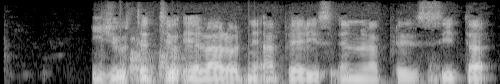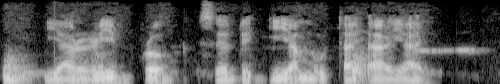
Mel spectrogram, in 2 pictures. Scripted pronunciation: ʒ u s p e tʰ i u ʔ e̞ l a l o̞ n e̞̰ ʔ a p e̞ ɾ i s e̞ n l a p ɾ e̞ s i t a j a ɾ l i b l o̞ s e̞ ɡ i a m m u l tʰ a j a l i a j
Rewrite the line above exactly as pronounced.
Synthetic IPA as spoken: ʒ u s t e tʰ i u ʔ e̞ l a l o̞ n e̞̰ ʔ a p e̞ ɾ i s e̞ n l a p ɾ e̞ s i t a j a ɾ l i b ɾ o̞ s e̞ d i a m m u l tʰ a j a l i a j

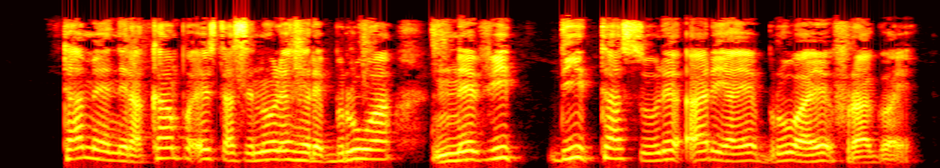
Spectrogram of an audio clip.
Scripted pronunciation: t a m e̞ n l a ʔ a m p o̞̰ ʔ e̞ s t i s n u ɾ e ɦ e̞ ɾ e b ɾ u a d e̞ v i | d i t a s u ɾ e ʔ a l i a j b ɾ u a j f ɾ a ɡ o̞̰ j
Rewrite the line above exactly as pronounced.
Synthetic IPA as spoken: t a m e̞ n l a k a m p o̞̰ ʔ e̞ s t a s n u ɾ e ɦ e̞ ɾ e b ɾ u a n e̞ v i | d i t a s u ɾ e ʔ a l i a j b ɾ u a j f ɾ a ɡ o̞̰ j

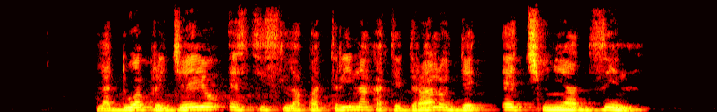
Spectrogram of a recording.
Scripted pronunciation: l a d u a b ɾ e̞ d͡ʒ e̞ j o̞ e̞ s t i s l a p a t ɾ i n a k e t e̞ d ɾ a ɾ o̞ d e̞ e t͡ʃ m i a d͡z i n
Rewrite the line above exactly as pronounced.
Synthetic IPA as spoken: l a d u a p ɾ e̞ d͡ʒ e̞ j o̞ e̞ s t i s l a p a t ɾ i n a k a t e̞ d ɾ a l o̞ d e̞ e t͡ʃ m i a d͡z i n

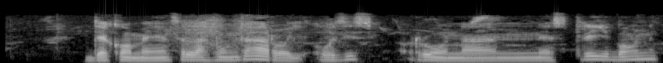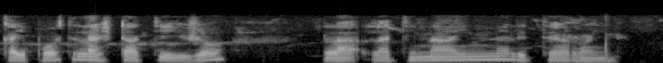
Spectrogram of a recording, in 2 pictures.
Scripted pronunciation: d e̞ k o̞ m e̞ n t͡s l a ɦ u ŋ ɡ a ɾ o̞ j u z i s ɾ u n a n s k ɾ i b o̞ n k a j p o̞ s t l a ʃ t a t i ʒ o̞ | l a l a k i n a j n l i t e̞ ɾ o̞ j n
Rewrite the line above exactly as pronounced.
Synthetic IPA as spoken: d e̞ k o̞ m e̞ n t͡s l a ɦ u ŋ ɡ a ɾ o̞ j u z i s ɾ u n a n s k ɾ i b o̞ n k a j p o̞ s t l a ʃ t a t i ʒ o̞ | l a l a t i n a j n l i t e̞ ɾ o̞ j n

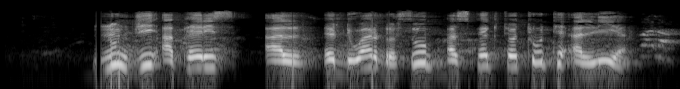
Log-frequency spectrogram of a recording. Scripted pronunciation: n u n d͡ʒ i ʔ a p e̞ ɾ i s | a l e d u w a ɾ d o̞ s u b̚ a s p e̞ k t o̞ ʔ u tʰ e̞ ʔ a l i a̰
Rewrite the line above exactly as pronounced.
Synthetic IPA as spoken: n u n d͡ʒ i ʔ a p e̞ ɾ i s | a l e d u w a ɾ d o̞ s u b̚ a s p e̞ k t o̞ t u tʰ e̞ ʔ a l i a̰

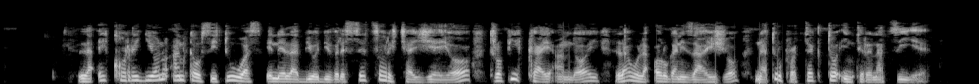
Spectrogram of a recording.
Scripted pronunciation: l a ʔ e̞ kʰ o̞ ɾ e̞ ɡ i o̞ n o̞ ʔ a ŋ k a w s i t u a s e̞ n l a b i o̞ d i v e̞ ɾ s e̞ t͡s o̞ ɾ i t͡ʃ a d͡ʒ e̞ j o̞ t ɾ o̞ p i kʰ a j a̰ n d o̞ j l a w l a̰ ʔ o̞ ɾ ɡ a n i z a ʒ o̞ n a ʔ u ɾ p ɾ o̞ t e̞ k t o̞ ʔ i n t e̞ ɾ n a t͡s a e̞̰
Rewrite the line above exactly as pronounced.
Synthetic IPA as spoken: l a ʔ e̞ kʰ o̞ ɾ e̞ ɡ i o̞ n o̞ ʔ a ŋ k a w s i t u a s e̞ n l a b i o̞ d i v e̞ ɾ s e̞ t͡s o̞ ɾ i t͡ʃ a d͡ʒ e̞ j o̞ t ɾ o̞ p i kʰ a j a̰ n d o̞ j l a w l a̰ ʔ o̞ ɾ ɡ a n i z a ʒ o̞ n a t u ɾ p ɾ o̞ t e̞ k t o̞ ʔ i n t e̞ ɾ n a t͡s i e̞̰

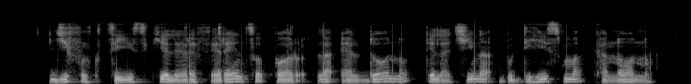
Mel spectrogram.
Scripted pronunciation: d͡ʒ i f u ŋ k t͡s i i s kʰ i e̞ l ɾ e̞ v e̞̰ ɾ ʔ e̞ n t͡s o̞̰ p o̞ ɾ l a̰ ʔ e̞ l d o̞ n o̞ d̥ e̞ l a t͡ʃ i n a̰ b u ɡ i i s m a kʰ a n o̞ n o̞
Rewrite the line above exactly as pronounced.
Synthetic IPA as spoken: d͡ʒ i f u ŋ k t͡s i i s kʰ i e̞ l ɾ e̞ f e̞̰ ɾ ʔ e̞ n t͡s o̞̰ p o̞ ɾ l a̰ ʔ e̞ l d o̞ n o̞ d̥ e̞ l a t͡ʃ i n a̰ b u d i i s m a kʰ a n o̞ n o̞

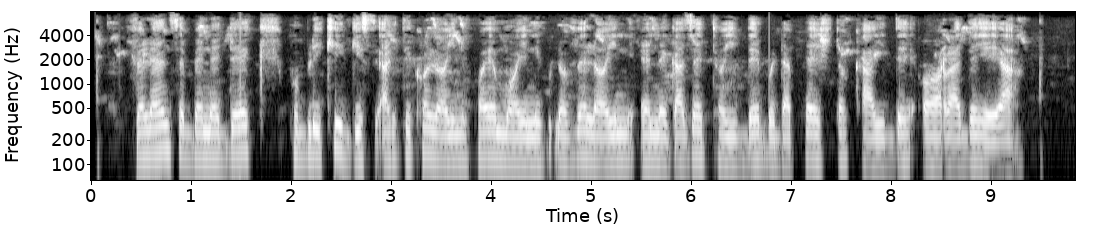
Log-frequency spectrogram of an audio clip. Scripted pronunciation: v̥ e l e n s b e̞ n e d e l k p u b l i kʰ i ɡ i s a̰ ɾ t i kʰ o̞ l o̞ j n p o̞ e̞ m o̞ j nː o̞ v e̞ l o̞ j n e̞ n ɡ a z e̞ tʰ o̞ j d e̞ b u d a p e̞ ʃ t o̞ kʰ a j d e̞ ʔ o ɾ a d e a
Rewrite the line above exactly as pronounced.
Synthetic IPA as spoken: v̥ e l e n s b e̞ n e d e k p u b l i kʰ i ɡ i s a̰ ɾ t i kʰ o̞ l o̞ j n p o̞ e̞ m o̞ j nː o̞ v e̞ l o̞ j n e̞ n ɡ a z e̞ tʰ o̞ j d e̞ b u d a p e̞ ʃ t o̞ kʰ a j d e̞ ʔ o ɾ a d e a

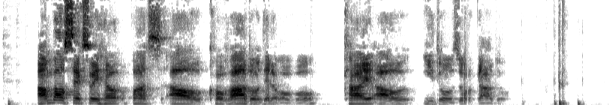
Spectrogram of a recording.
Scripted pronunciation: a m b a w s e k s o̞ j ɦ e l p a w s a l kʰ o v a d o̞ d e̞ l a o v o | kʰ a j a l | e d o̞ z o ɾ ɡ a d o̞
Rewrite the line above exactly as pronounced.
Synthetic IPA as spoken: a m b a w s e k s o̞ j ɦ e l p a s a l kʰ o v a d o̞ d e̞ l a o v o | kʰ a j a l | i d o̞ z o ɾ ɡ a d o̞

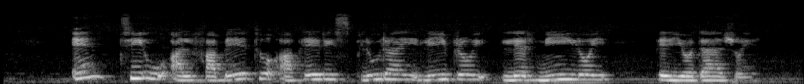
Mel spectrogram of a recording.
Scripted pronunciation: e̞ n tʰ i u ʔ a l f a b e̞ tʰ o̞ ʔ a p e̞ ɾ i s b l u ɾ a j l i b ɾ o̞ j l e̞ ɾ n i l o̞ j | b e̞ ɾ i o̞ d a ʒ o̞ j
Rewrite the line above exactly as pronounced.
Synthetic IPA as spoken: e̞ n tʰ i u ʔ a l f a b e̞ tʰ o̞ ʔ a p e̞ ɾ i s p l u ɾ a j l i b ɾ o̞ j l e̞ ɾ n i l o̞ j | p e̞ ɾ i o̞ d a ʒ o̞ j

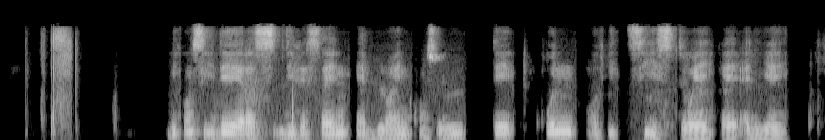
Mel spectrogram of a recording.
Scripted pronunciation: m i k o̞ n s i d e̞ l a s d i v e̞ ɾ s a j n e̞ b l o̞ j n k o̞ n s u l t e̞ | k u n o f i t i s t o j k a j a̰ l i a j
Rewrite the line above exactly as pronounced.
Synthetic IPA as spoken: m i k o̞ n s i d e̞ ɾ a s d i v e̞ ɾ s a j n e̞ b l o̞ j n k o̞ n s u l t e̞ | k u n o f i t͡s i s t o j k a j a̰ l i a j

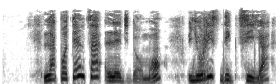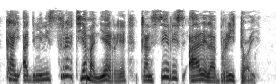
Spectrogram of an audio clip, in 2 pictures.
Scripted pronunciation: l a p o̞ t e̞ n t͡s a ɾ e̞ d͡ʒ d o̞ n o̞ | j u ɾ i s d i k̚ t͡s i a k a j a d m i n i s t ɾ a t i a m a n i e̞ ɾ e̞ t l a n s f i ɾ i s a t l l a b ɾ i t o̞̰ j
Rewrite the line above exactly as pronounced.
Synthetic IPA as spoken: l a p o̞ t e̞ n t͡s a l e̞ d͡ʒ d o̞ m o̞ | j u ɾ i s d i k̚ t͡s i a k a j a d m i n i s t ɾ a t i a m a n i e̞ ɾ e̞ t ɾ a n s f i ɾ i s a l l a b ɾ i t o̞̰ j

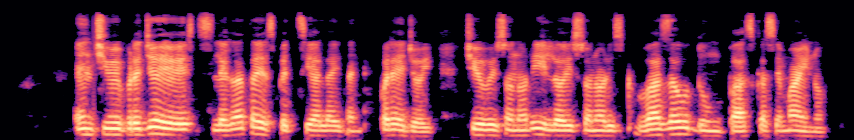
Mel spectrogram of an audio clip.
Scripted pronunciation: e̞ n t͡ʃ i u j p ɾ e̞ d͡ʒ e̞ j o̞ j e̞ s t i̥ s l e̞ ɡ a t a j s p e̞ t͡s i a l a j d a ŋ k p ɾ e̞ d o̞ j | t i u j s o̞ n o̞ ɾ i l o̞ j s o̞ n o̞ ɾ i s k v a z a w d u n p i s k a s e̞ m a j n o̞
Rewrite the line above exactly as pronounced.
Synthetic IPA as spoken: e̞ n t͡ʃ i u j p ɾ e̞ d͡ʒ e̞ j o̞ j e̞ s t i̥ s l e̞ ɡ a t a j s p e̞ t͡s i a l a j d a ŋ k p ɾ e̞ d͡ʒ o̞ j | t͡ʃ i u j s o̞ n o̞ ɾ i l o̞ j s o̞ n o̞ ɾ i s k v a z a w d u m p a s k a s e̞ m a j n o̞

